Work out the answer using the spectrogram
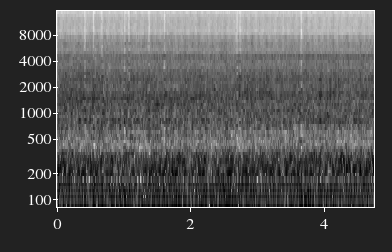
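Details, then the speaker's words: Volvo Penta 5.0 GXi-C in a 2003 Chaparral Sunesta 242 after installing MarineTorq stainless manifold-risers: steady even idle, smooth low rumble, no ticking or exhaust sucking; normal idle. "ran great it really did it sounds really good you want to listen for like ticking or exhaust sounds like a sucking"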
